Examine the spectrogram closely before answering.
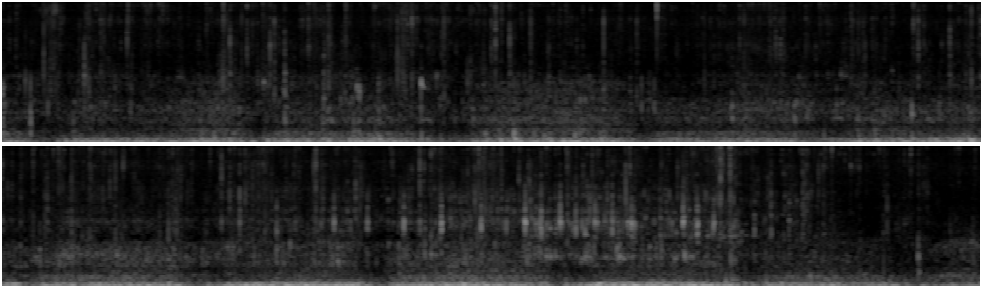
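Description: Water rumbles and swirls, muffled underwater.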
